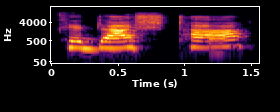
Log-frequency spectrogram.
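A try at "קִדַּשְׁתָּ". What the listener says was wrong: Okay, but remember that's a key. Key dashta.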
